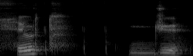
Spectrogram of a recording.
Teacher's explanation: Sözün hecaları sürtükü, düzdür. Vurğu ikinci hecaya düşür, düzdür.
